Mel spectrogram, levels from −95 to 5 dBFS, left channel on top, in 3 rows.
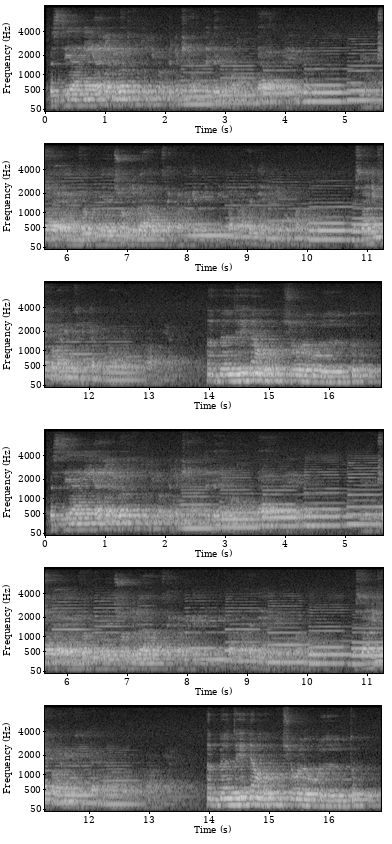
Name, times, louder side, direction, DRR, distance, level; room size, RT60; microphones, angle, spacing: voice 1, 0.0-4.4 5.2-10.2 10.8-13.4, left 1 dB, 15° left, -2 dB, 5.6 m, -27 dB
sound 1, 2.0-7.4 7.9-12.8, right 1 dB, 80° right, 2.1 m, -30 dB
voice 2, 14.0-16.5, equal, 60° right, 0 dB, 3.2 m, -22 dB
22.0 x 18.0 x 7.5 m, 2.3 s
head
